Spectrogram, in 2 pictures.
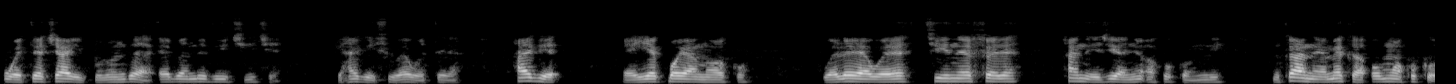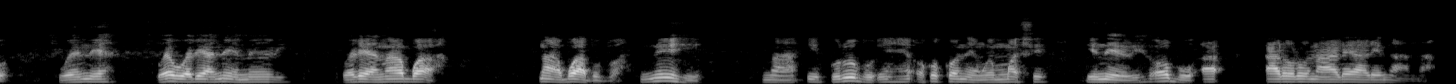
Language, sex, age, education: Igbo, male, 30-45, tertiary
